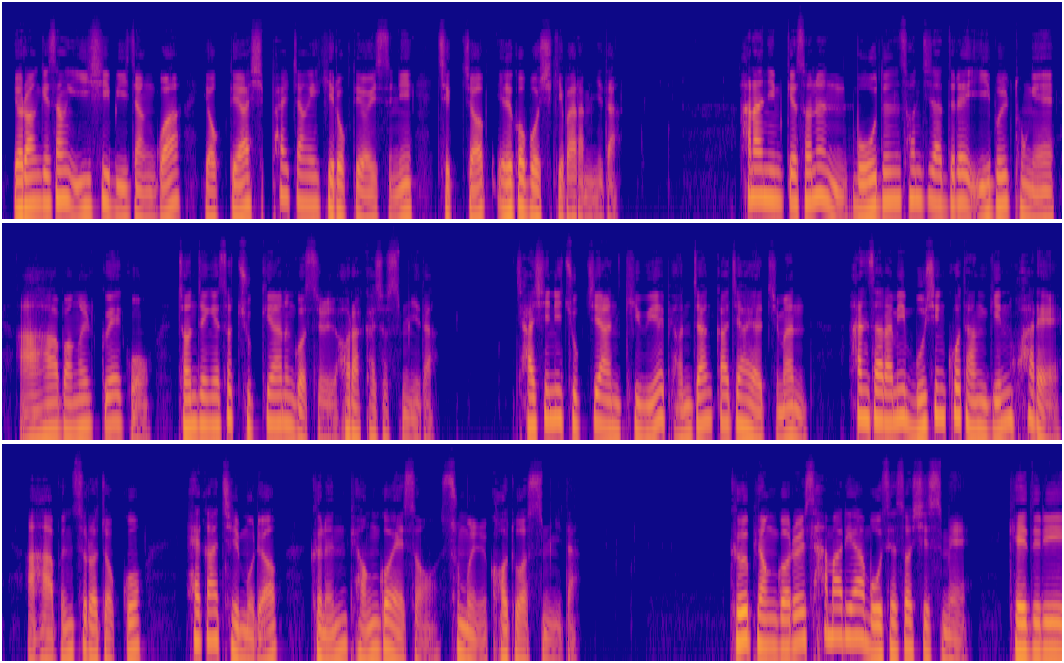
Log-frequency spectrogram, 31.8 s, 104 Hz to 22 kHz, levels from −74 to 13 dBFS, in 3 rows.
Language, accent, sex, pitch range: Korean, native, male, 110-160 Hz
